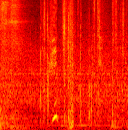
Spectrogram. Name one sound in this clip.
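A heavy object thuds down onto a stone floor.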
